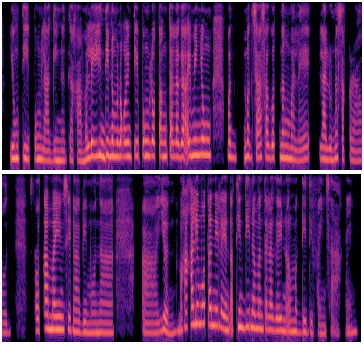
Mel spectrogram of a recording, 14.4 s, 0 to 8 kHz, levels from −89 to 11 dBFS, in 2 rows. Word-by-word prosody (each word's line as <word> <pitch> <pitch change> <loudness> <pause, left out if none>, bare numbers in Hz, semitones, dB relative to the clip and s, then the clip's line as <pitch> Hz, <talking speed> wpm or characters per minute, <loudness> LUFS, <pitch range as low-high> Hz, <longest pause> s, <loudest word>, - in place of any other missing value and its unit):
yung 215 0 +4
tipong 205 -1 +1
laging 175 -1 -2
nagkakamali, 185 +8 0
hindi 265 0 +6
naman 250 -1 +4
ako 250 - -1
yung 240 - -5
tipong 260 0 +1
lutang 250 -1 -1
talaga, 245 -1 +2
I - - +4
mean 275 +1 +4
yung 275 -1 +4 0.3
mag 250 -2 -1 0.2
magsasagot 230 -2 0
ng 225 -1 +3
mali 195 0 -3 0.2
lalo 195 -2 0
na 215 - -1
sa 195 -5 -4
crowd. 175 -1 -10 0.4
So, 210 0 -6
tama 235 -2 +5
yung 230 -1 +4
sinabi 190 -6 -3
mo 175 0 -4
na, 175 -1 -4 0.6
ah, 175 -1 -6
'yon 190 -3 -2
makakalimutan 310 +7 +2
nila 280 -6 +1
'yon 215 - -1
at - - -4
hindi 275 0 +2
naman 250 -2 +2
talaga 225 -2 -2
'yon 215 -1 +1
ang 195 0 -2
magde-define 170 -4 -8
sa - - -10
akin. 175 - -12
220 Hz, 175 wpm, -22 LUFS, 180-250 Hz, 0.6 s, hindi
